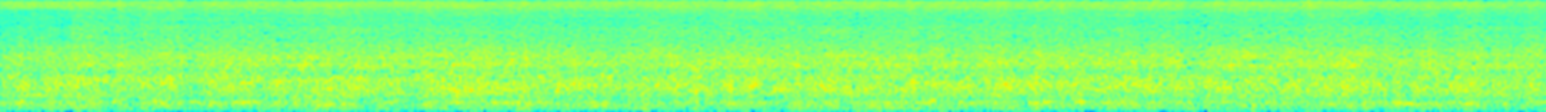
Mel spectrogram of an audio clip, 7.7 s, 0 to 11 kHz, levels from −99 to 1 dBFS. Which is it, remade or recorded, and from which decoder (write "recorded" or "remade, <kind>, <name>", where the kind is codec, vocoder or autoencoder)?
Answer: remade, autoencoder, DAC-VAE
